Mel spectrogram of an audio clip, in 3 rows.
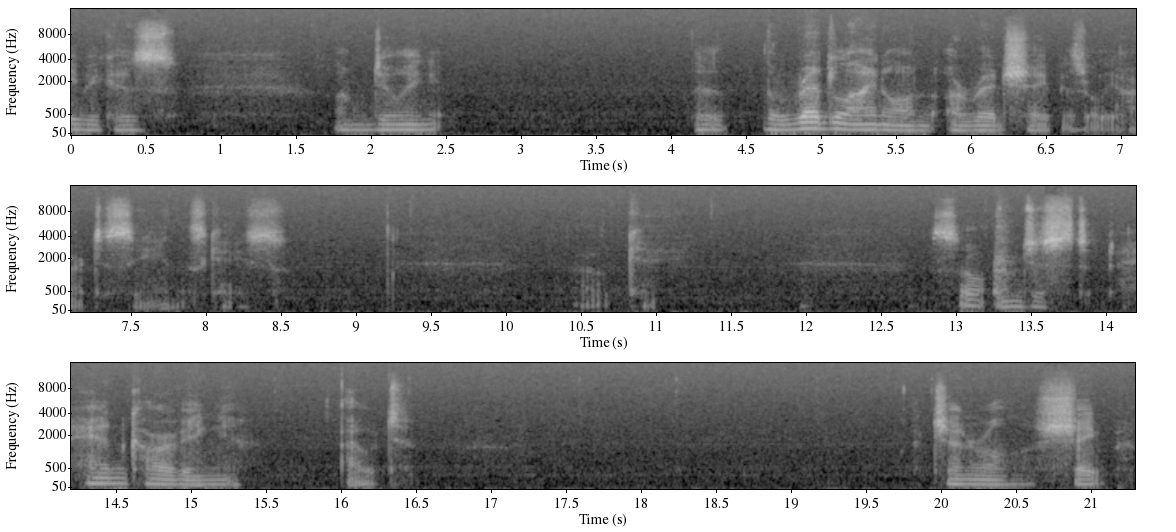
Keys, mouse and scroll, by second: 1.6-4.8 drag, 8.3-9.6 drag, 10.7 click, 14.5 F2, 15.6 click, 17.6 click, 19.2 click.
